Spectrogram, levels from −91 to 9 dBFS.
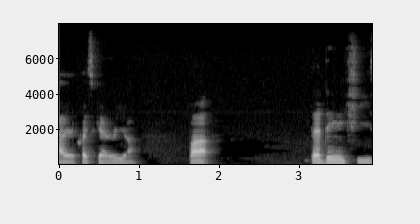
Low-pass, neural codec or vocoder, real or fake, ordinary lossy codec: none; none; real; none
